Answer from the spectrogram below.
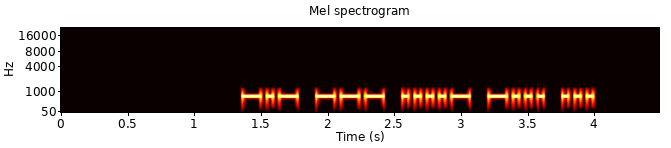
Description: Morse code, heard as a keyed tone, about 26 wpm, 700 Hz. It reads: KO4BS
